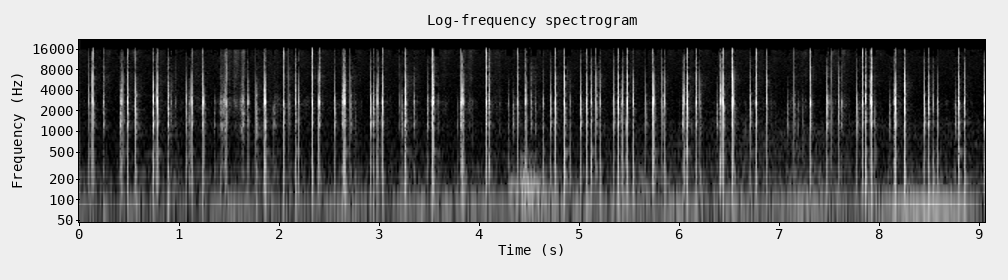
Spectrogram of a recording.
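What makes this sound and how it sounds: Long purple nails tap rapidly on the small, hollow, silver metal microphone capsules of a Tascam DR-05 recorder. Dozens of crisp, bright clicks with a tinny ring around 2 kHz die away almost instantly, over a faint low hum.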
